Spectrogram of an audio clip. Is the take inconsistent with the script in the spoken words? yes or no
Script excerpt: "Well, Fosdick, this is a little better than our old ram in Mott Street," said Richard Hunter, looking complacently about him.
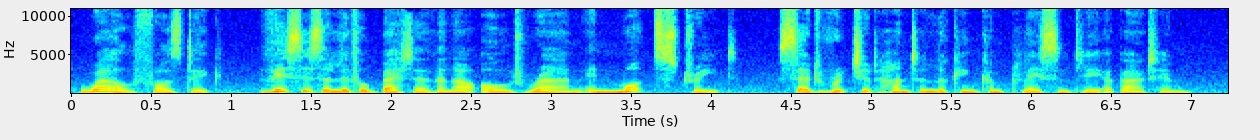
no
